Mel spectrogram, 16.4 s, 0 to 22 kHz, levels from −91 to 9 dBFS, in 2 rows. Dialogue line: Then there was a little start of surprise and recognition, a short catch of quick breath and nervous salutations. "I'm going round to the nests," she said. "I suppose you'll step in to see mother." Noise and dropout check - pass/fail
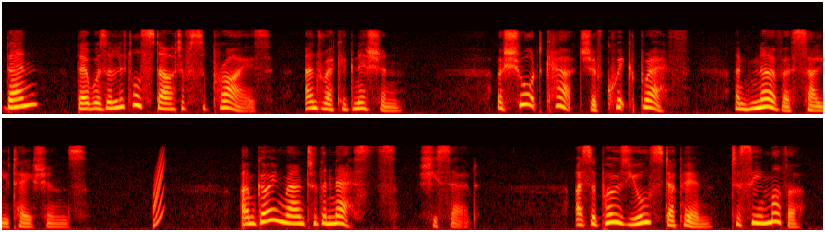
fail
